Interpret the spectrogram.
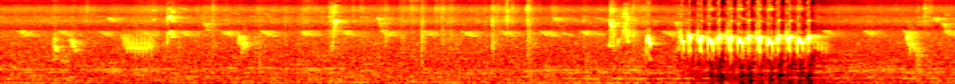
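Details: Yellow-vented bulbul singing in the morning as a lure for young birds: distant faint chirps, then a loud, quick run of about a dozen bubbly, warbling notes lasting under two seconds.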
